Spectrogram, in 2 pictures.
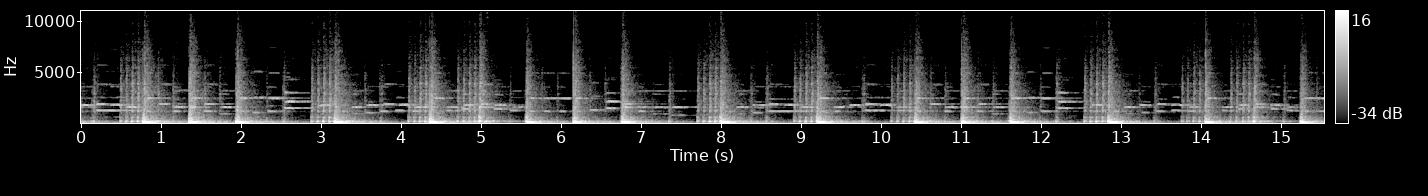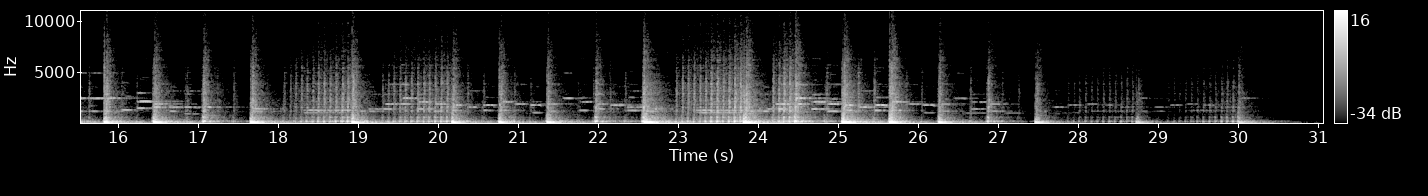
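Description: Fife and drum corps playing a march: fifes carry a high melody over snare drums on rope-tension drums and a bass drum striking about once a second. The music ends near the close.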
